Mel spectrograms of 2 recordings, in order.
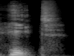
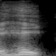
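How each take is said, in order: First: "hate" with the final T sounded; T pronounced. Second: "hate" with the final T left unreleased; dropped T. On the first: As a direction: finish "hate" on a clear T. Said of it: "Why do you all hate T's so much?". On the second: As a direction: end "hate" early, swallowing the T. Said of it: "you're just gonna end it there". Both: Shown as a demonstration.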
